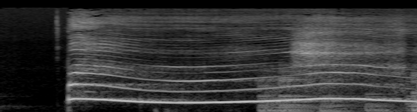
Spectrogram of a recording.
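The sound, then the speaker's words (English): A vehicle's loud whooping siren, switched on with a small button, starts abruptly and sounds one long, smooth wail that dips slightly in pitch and swells back up, with a low rumbling noise joining underneath partway through. “put on the old whoop, whoop, whoop?”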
